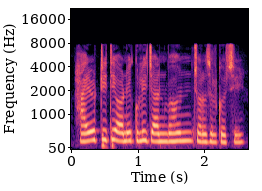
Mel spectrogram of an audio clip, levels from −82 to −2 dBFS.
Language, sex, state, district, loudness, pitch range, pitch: Bengali, female, West Bengal, Cooch Behar, -13 LUFS, 220-245 Hz, 235 Hz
